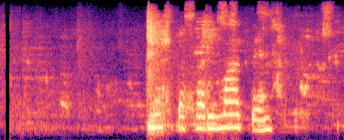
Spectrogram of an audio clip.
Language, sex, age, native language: Icelandic, female, 11, Icelandic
